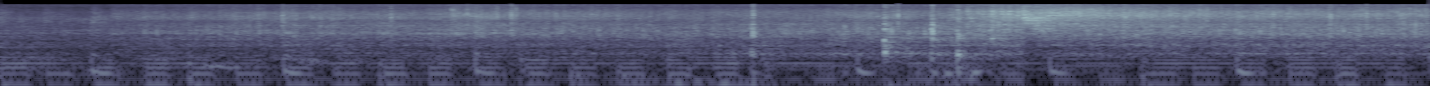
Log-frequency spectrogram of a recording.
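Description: Beef and onion frying and sizzling in hot olive oil in a steel pot, stirred with a wooden spoon that knocks a few times against the pot about four seconds in. The sizzle grows louder near the end as tomato passata is poured in.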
